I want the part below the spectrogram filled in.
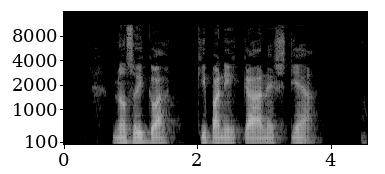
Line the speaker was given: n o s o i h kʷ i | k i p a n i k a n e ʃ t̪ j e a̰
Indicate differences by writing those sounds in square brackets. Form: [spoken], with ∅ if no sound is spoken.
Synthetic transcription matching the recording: n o s o i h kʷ [a] | k i p a n i k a n e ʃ t̪ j e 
